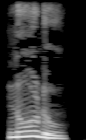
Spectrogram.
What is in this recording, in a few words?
"ನೋಟು", kannada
